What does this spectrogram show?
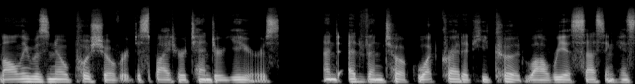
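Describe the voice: A plain read-aloud delivery with fairly even intonation, set against a quiet background.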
